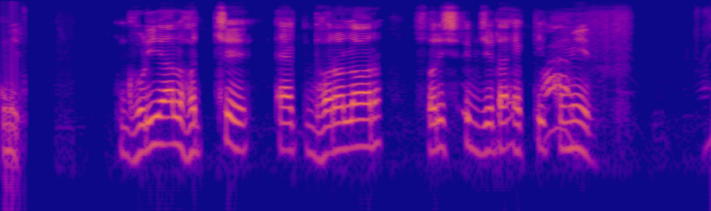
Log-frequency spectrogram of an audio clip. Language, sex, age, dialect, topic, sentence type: Bengali, male, 18-24, Jharkhandi, agriculture, statement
